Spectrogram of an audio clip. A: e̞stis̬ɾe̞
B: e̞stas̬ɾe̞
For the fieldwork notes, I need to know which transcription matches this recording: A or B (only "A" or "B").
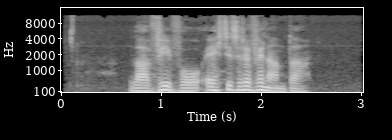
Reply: A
